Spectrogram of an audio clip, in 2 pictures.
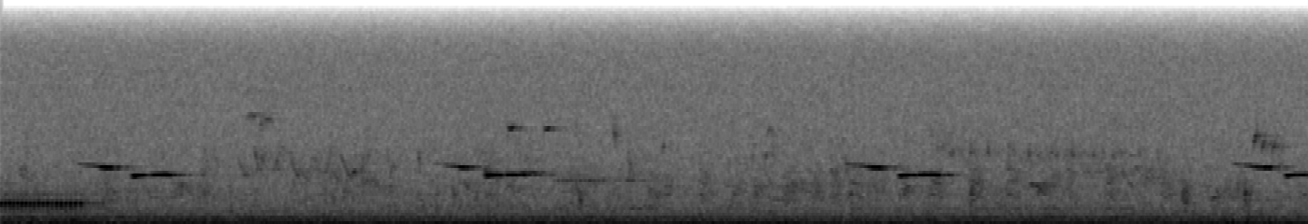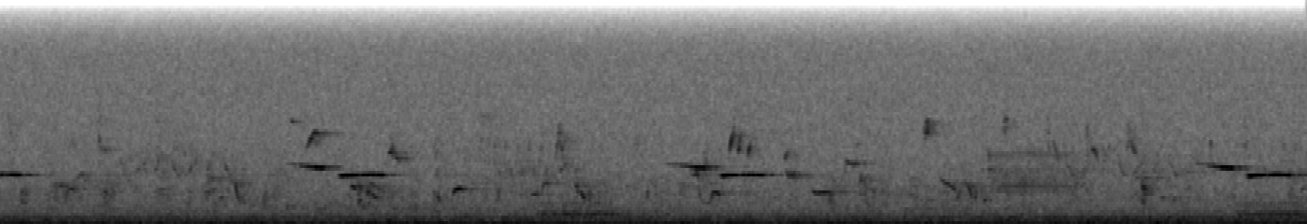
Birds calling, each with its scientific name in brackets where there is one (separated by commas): unidentified bird, Gray Catbird (Dumetella carolinensis), Black-capped Chickadee (Poecile atricapillus), Song Sparrow (Melospiza melodia)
